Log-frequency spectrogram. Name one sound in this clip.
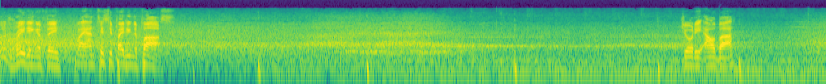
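A stadium crowd murmurs and cheers steadily in the background.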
